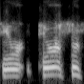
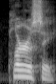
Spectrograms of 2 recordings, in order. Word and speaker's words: pleurisy: policy and then when she gets sick from porter assist if i'm pronouncing it correctly mercy the poro membrane correct yeah pleurisy yeah yeah yeah and the thing is it's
